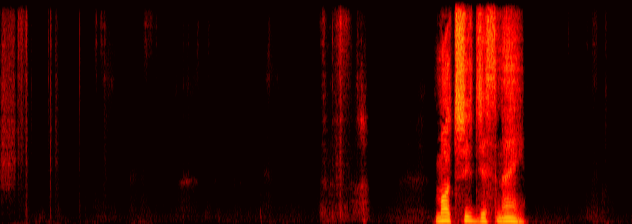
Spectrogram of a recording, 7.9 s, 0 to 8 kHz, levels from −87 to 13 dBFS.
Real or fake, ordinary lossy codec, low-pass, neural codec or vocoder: fake; none; none; codec, 16 kHz, 0.5 kbps, X-Codec, WavLM features, trained on Multilingual LibriSpeech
